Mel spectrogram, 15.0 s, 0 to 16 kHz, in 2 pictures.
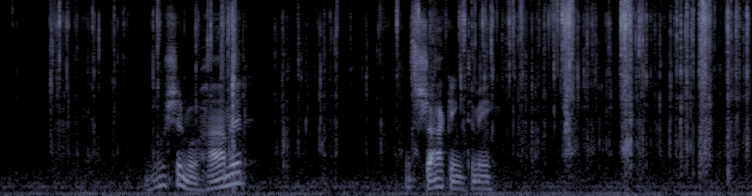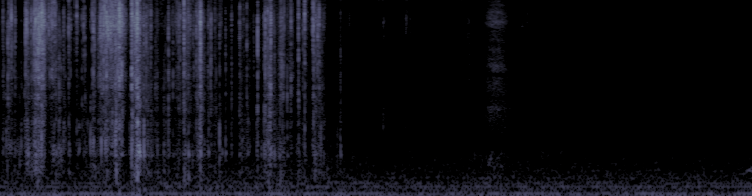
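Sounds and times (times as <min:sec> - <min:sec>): foil wrapper tearing and crinkling: 0:00.5 - 0:11.0.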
